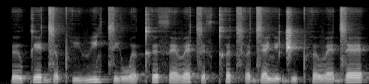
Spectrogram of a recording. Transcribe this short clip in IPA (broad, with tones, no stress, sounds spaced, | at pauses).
ɘ˨ u̯ k e˦ d͡z ə˨ pʰ i˨ β i˦ lʲ t͡s i˨ w ə˨˦ kʰ ɘ˦ θ ɛ˨ β ɛ˦ t͡s ɘ˨ θ kʰ ə˦ t͡sʰ ə˨ d͡z ɛ˦˨ lʲ ə˨ d͡ʒ i˨ pʰ ə˨ β ɛ˨ d͡z ɛ˦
